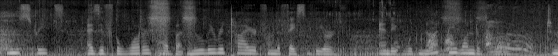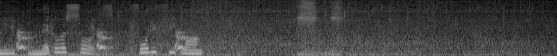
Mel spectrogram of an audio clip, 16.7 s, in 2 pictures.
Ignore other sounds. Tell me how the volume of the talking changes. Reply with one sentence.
The volume of the talking stays about the same.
